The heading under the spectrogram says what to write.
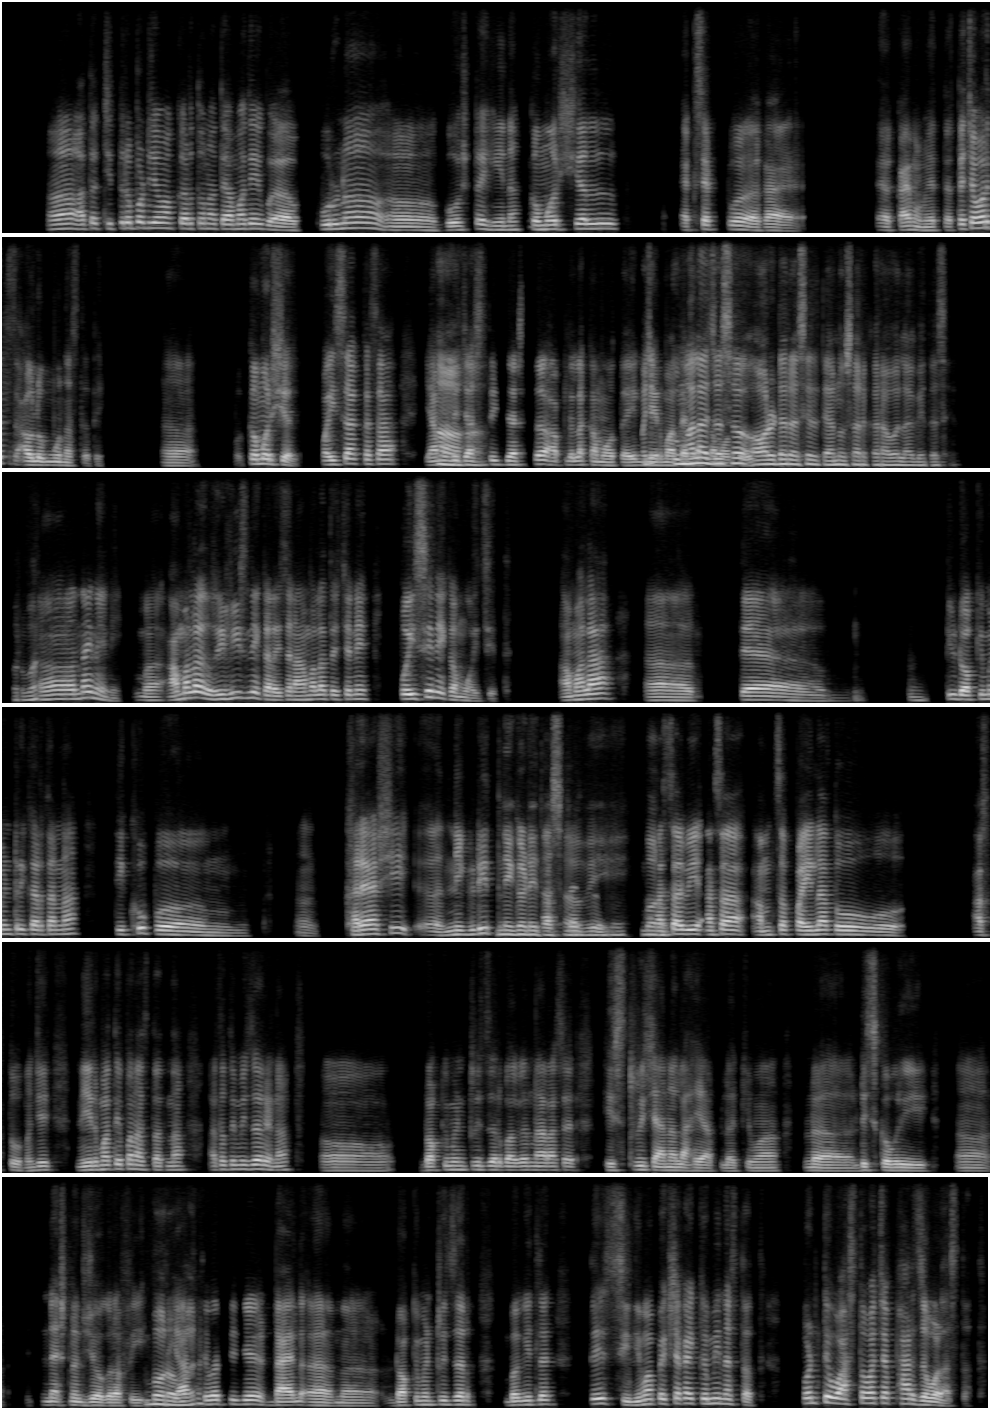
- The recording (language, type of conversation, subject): Marathi, podcast, तुमची सर्जनशील प्रक्रिया साध्या शब्दांत सांगाल का?
- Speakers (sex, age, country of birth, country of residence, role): male, 45-49, India, India, host; male, 50-54, India, India, guest
- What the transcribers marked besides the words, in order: in English: "कमर्शियल एक्सेप्ट"; in English: "कमर्शियल"; in English: "ऑर्डर"; in English: "रिलीज"; in English: "डॉक्युमेंटरी"; in English: "डॉक्युमेंटरी"; unintelligible speech; in English: "डॉक्युमेंटरी"; in English: "सिनेमापेक्षा"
